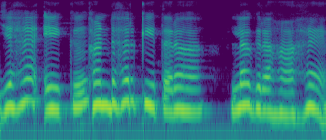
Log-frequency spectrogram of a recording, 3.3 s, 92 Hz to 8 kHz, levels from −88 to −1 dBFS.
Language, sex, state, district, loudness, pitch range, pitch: Hindi, female, Uttar Pradesh, Ghazipur, -22 LUFS, 240-285 Hz, 260 Hz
